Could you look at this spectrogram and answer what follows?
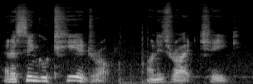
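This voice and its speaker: A man working as game master, narrating scenes in measured, descriptive, literary language. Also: medium pitch, big pitch swings, creaky. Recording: background ambience noise under voice.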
